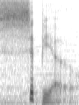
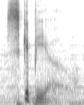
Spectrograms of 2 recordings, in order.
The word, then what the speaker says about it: Scipio: The young Roman officer at Cana is Publius Cornelius Cipio. Scipio. I've heard it pronounced both ways, but Scipio survives and he watches.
